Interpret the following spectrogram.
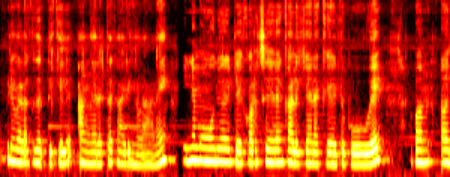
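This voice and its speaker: Mellow and mid-range, this voice belongs to a young woman from Kerala, India, who stays home with her kids. She chats easily about her everyday routine, warm and homely, often tossing in friendly little tag words.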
